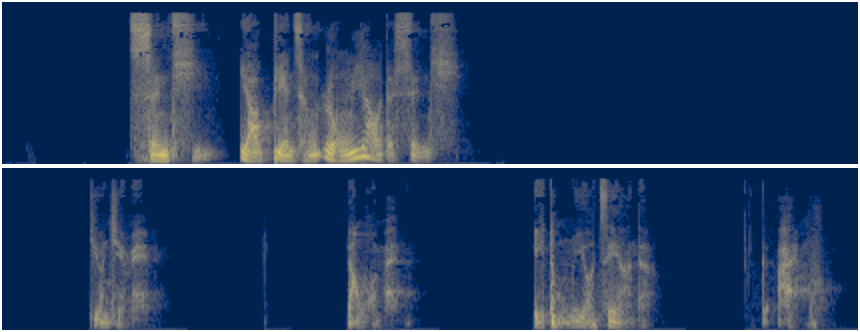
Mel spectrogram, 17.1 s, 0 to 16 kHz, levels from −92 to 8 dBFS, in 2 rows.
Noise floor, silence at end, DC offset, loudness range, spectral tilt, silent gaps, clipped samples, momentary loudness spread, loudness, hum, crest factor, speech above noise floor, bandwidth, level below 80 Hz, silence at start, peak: under -90 dBFS; 0.4 s; under 0.1%; 19 LU; -5 dB/octave; 4.89-4.93 s, 5.03-9.43 s, 10.41-11.17 s, 11.47-11.99 s, 12.93-13.86 s, 15.40-15.97 s; under 0.1%; 20 LU; -22 LUFS; none; 24 dB; over 69 dB; 12.5 kHz; -56 dBFS; 1.3 s; -2 dBFS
